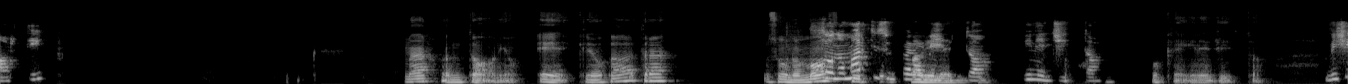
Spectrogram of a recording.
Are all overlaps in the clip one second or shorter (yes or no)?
no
